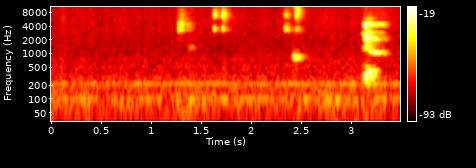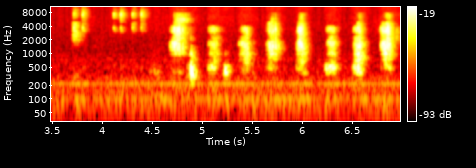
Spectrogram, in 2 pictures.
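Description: Clicking of a computer being worked: faint scattered clicks at first, then a steady run of about four short clicks a second in the last third.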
